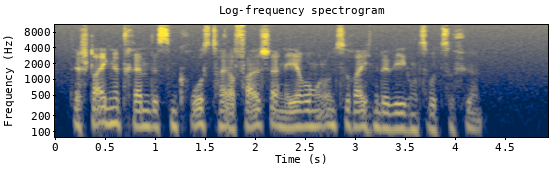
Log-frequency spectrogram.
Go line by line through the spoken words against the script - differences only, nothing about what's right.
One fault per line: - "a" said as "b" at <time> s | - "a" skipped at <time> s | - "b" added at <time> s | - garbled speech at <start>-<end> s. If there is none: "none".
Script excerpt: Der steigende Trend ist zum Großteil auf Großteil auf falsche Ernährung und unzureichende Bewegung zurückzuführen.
- "Großteil auf" skipped at 1.8 s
